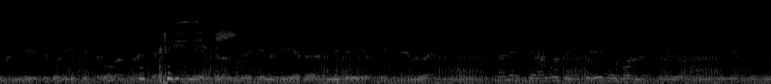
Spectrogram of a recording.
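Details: Kitten Kryska, a young female who loves being petted and scratched behind the ear, purrs loudly in a continuous low rumble with breathy pulses, while a woman murmurs endearments in Russian.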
